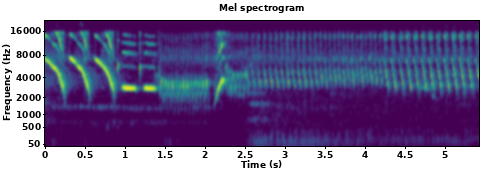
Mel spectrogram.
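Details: Canary 'gacor' song aimed at stirring silent canaries: descending whistled sweeps, a steady note, a buzzy rattle, then a long fast trill of repeated high notes.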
